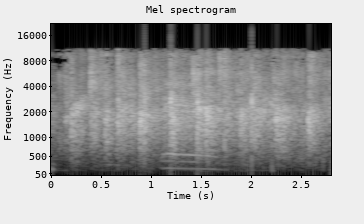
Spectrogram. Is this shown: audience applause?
yes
